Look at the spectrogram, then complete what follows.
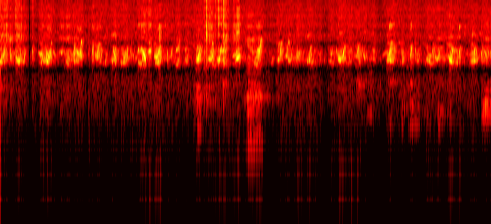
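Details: A group of colour-dyed baby chicks calling for their mother: continuous high-pitched, rapid peeping from many birds at once, with a short louder scuffle midway.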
